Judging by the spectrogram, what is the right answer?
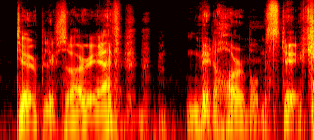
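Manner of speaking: very low, comically deep, robotic voice.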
